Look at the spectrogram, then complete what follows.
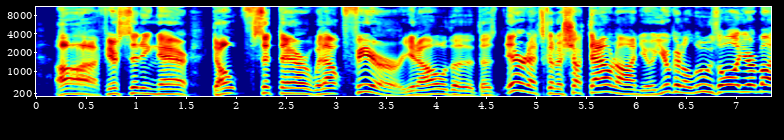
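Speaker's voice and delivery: big, rugged, urgent, gruff advertisement announcer voice. Mocking a fear-driven ad, the speaker imitates its veteran spokesman, big rugged ad voice. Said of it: "he comes on with this big rugged voice".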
